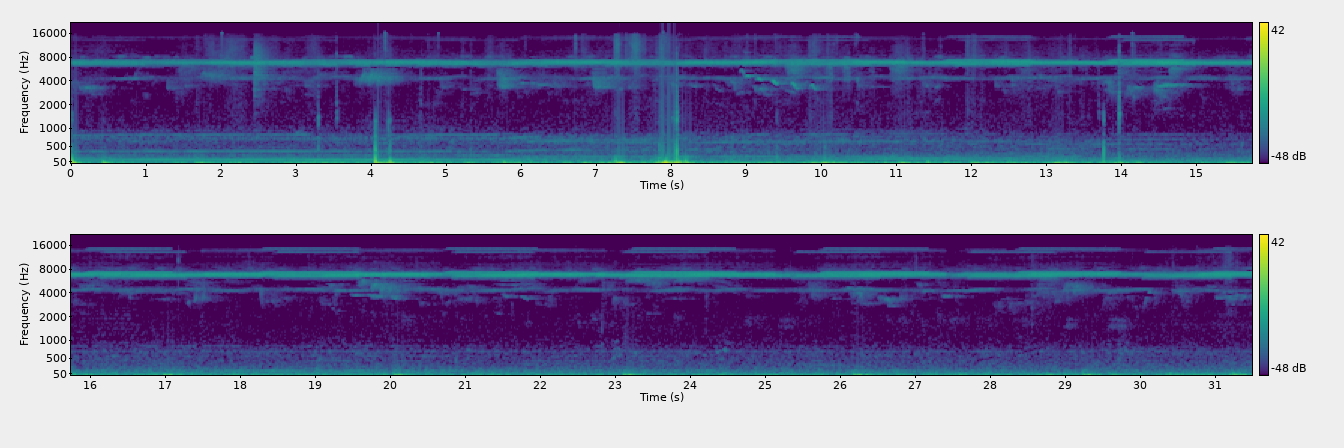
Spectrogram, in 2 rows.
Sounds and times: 0.0s miscellaneous rainforest creatures 15.2s
0.0s birds 15.8s
0.0s laser crickets 31.4s

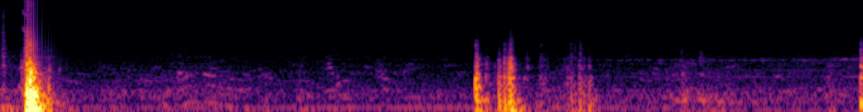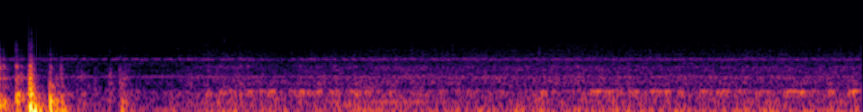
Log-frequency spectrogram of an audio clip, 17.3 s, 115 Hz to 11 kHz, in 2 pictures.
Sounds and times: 0.0s open the windows 0.8s
0.0s Sound from inside the car 0.8s

